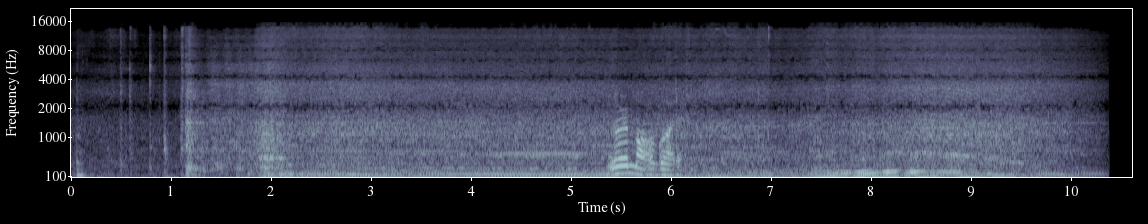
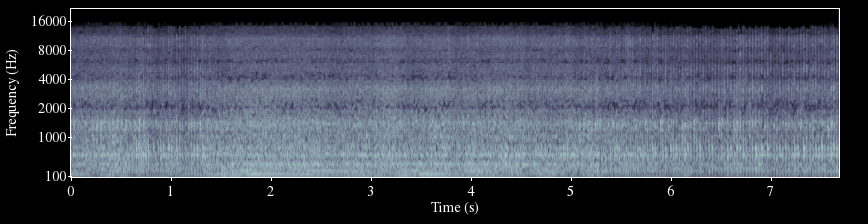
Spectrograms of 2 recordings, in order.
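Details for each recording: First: Mercedes A160 after the clogged, dry timing chain tensioner was removed and cleaned of residue: the engine cranks, catches and settles into an even, smooth idle with no chain rattle or ticking over the low hum. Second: Mercedes A160 at idle: a fast, uneven metallic rattle over the engine that persists through a small rev change. Timing chain noise from a clogged chain tensioner losing its thread in the cylinder head; the car also has clutch slip, apparently from a wrong or reconditioned disc.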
